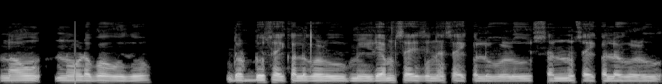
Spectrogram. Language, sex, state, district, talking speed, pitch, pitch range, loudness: Kannada, male, Karnataka, Belgaum, 125 wpm, 95 Hz, 90-95 Hz, -18 LUFS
